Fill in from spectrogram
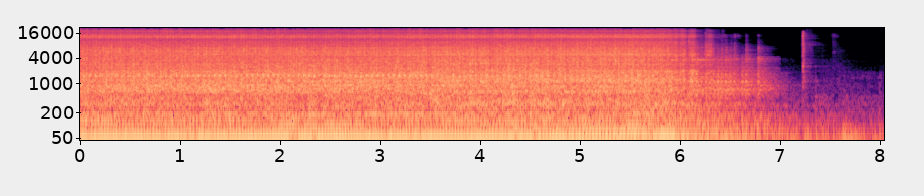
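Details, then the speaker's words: Fire-damaged 1969 Ford Escort MK1 van, crossflow engine, very cold, dislikes choke, timing possibly out: busy, fairly even idle for about six seconds, then sags and dies. Stalling at cold idle, cause unclear. "Time is out a bit, I think. Let's give it a bit that way. Well, it's very cold, but it don't like choke, so"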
